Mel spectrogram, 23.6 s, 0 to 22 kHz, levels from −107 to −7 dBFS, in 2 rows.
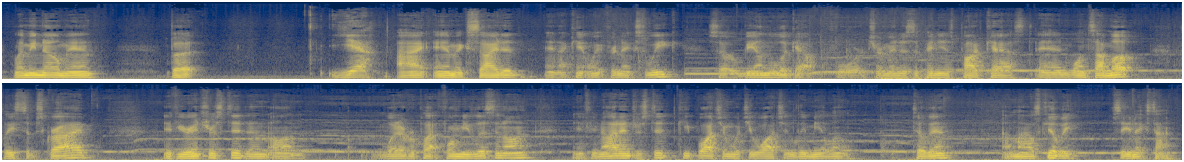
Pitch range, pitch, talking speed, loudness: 95-120 Hz, 100 Hz, 160 wpm, -21 LUFS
